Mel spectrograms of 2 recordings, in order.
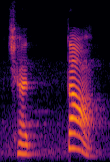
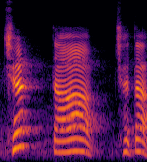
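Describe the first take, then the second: First: छत्ता slowly, त held; stress on the doubled त. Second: छता very slowly, single त; wrong word. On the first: Teacher stressing the double त. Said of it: "त पर जोर दिया जा रहा है". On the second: Teacher reading the wrong word slowly. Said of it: "अब छता होता है या छत्ता होता है". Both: Shown as a demonstration.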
